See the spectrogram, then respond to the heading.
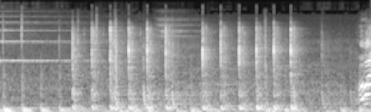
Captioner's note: knocking on door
